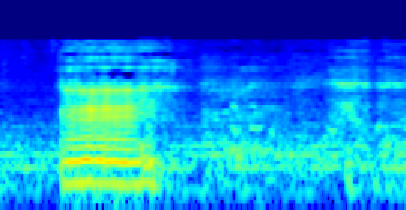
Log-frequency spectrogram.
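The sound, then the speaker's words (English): One loud, voiced sneeze bursts out, lasting under a second, then fades into quiet background sound with faint, low murmuring. “Bless you.”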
